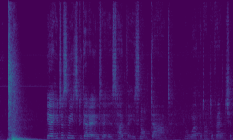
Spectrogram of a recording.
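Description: A young woman talks calmly into a phone.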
